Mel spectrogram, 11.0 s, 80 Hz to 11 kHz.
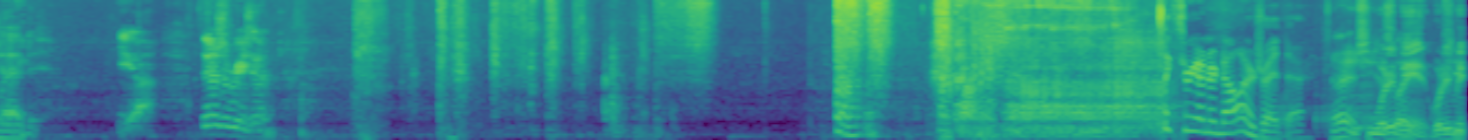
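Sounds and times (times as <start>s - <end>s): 
speech: 0.0s - 2.8s, 8.9s - 10.9s
farting sounds from an online video: 6.3s - 9.0s.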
